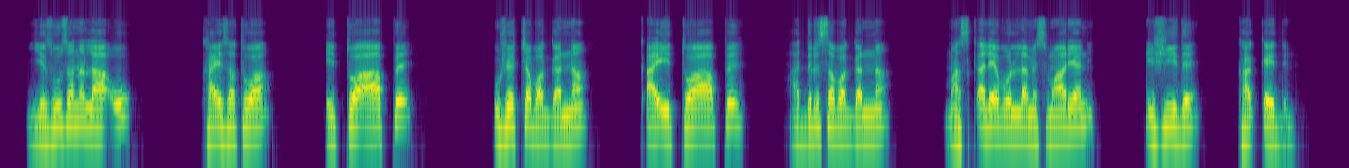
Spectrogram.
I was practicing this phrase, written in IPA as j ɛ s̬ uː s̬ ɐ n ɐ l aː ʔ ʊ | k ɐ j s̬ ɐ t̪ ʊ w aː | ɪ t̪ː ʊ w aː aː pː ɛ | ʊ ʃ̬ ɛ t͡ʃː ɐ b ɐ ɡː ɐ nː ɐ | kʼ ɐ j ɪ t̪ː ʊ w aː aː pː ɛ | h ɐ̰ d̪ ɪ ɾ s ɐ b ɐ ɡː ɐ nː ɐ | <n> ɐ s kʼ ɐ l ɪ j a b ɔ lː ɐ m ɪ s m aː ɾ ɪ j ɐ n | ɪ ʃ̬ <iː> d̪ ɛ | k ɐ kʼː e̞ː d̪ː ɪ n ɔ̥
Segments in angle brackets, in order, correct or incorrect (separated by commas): incorrect, correct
